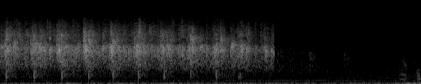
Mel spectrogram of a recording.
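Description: Audience applauding in a hall, many hands clapping, cut off abruptly near the end.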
